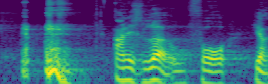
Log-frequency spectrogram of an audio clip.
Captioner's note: clears throat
